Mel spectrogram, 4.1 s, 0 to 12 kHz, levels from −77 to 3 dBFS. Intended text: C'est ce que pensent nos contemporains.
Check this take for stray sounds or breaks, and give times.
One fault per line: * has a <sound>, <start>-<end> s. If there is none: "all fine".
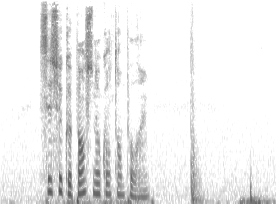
* has a thud, 2.8-3.2 s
